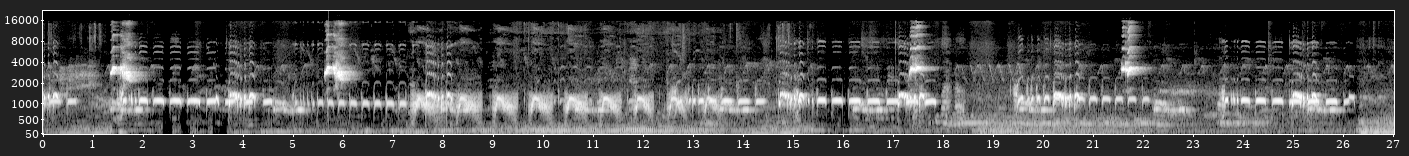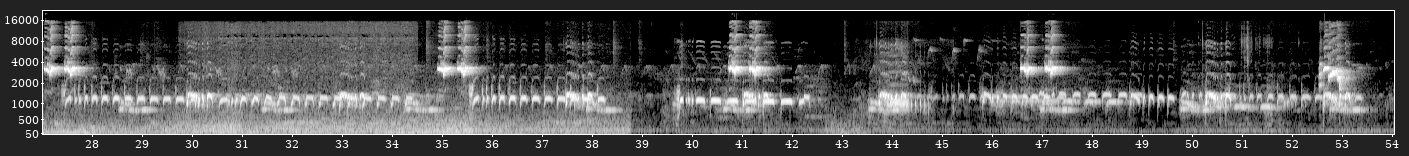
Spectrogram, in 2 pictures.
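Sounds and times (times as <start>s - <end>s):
dove cooing: 0.0s - 38.8s, 39.4s - 53.7s
sharp high chirps: 26.2s - 38.7s.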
